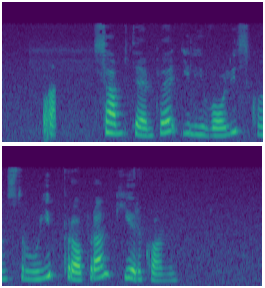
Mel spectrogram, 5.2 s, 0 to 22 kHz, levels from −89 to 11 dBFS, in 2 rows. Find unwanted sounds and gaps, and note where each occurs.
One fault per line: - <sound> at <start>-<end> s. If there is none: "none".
- laugh at 0.4-0.5 s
